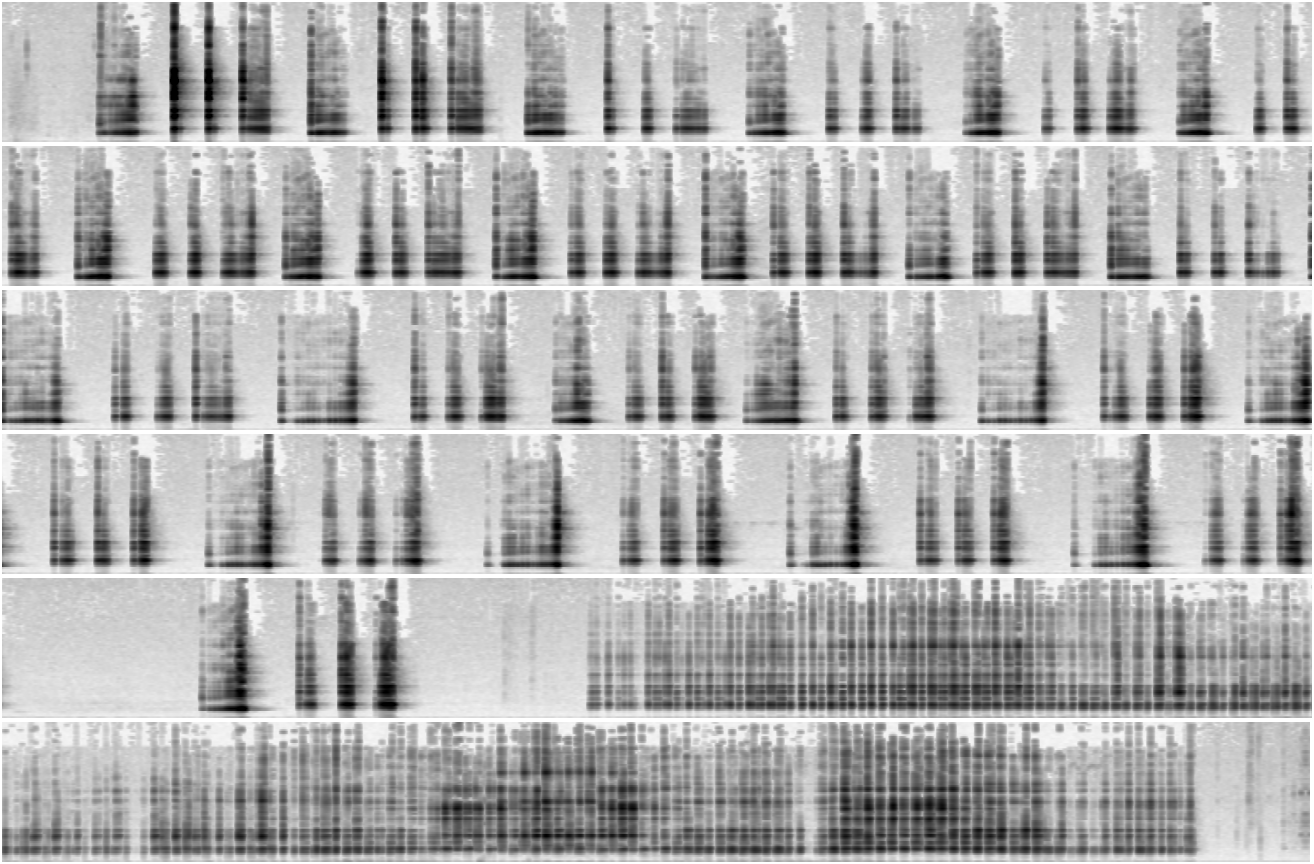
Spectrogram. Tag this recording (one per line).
handheld
Guiros
percussional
